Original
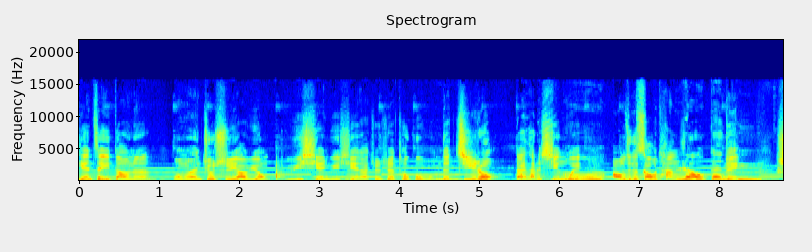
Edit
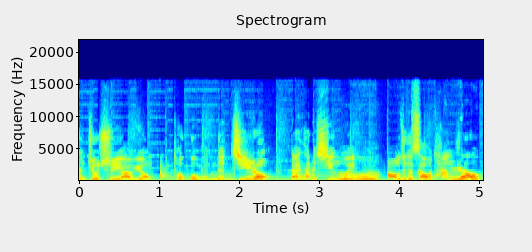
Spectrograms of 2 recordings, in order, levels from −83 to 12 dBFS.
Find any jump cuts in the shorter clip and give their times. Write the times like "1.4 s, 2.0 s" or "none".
1.2 s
